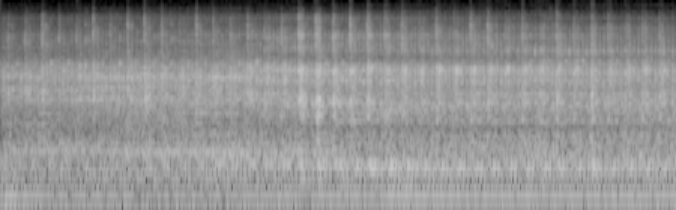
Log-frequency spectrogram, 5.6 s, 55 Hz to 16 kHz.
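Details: BMW 320d E46 diesel idling with a regular light knock, about two a second, and a faint rising squeak; owner reports weird knocking and squeaking before the engine cut out.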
